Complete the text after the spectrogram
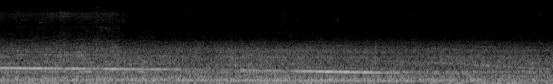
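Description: A motorcycle's motor whines and falls in pitch as the motorcycle slows down.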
